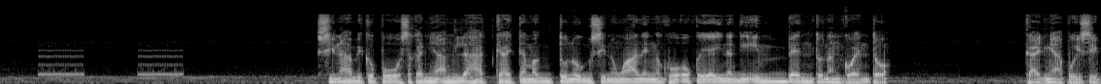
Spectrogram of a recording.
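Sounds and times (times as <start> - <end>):
low hum: 0.0 - 11.0
telephone ringback tone as a call is placed: 0.4 - 1.9
speech: 3.2 - 9.0, 10.3 - 11.0.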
